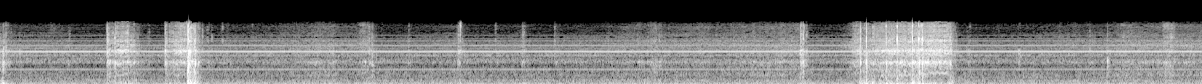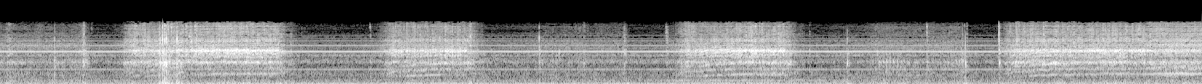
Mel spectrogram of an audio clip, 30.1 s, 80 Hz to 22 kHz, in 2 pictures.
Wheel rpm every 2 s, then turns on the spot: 10, 10, 10, 0, 10, 30, 10, 10, 40, 30, 30, 10, 40, 10, 60.
2-4 8-10 14-16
